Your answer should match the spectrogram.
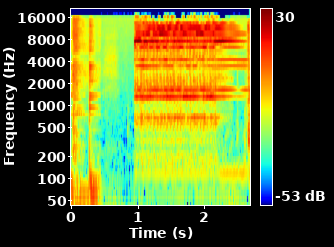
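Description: A telephone bell rings loudly and continuously after a brief thud, its bright metallic trill sustained for nearly two seconds with no voices present.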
